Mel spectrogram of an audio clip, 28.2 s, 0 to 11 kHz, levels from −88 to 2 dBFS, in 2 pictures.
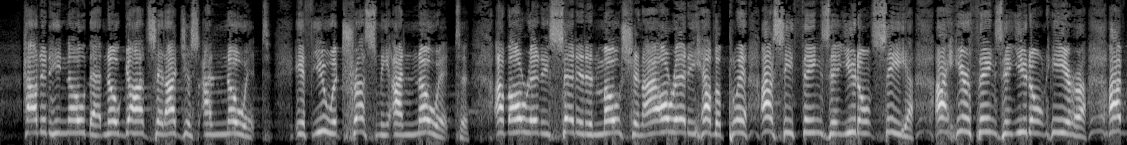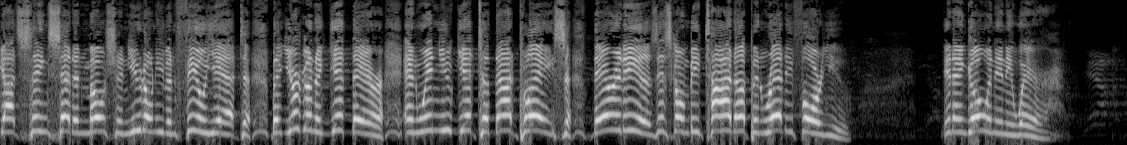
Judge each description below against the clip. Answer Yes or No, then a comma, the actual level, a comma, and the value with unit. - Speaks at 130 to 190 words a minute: Yes, average, 185 wpm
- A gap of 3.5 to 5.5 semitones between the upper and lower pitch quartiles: No, average, 3.0 semitones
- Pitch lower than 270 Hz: No, very high, 290 Hz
